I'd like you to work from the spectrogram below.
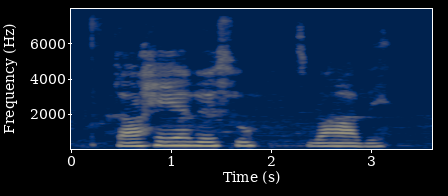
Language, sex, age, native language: Icelandic, female, 8, Icelandic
